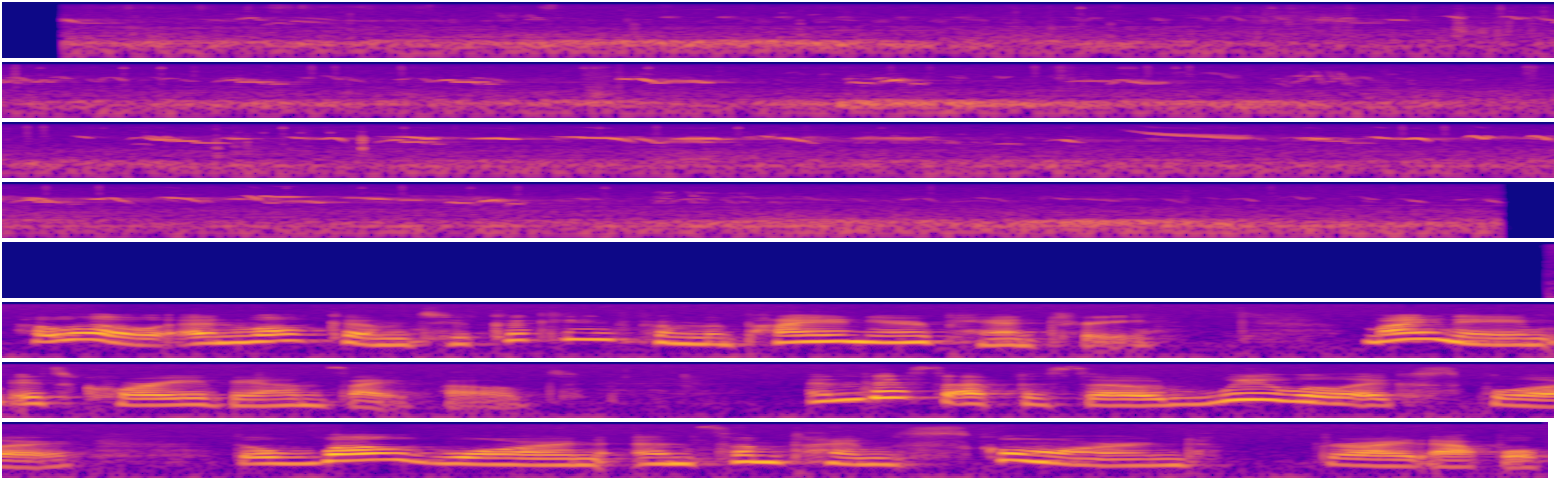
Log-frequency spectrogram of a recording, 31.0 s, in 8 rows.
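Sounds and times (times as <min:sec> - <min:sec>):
small birds chirping: 0:00.2 - 0:15.4.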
